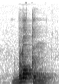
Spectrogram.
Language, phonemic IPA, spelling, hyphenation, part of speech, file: Dutch, /ˈblɔkə(n)/, blokken, blok‧ken, verb / noun, Nl-blokken.ogg
- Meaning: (verb) to cram, to study hard, to swot; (noun) plural of blok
